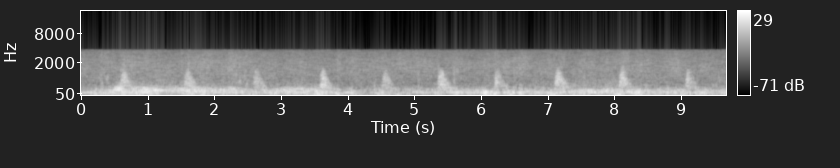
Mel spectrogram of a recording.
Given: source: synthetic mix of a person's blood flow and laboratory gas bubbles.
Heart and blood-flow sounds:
Doppler ultrasound of blood flow; subclavian vein
0.00-0.02 s: bubbles
0.29-0.46 s: bubbles
2.32-2.58 s: bubbles
4.40-4.45 s: bubbles
From the record:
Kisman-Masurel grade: 121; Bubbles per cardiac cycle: 1 to 2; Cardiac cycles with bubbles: 10 to 50%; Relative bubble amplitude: barely perceptible (0.100 to 0.250); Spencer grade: 2 (many but less than half of the cardiac periods contain bubble signals, singularly or in groups); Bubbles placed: anywhere in the cardiac cycle

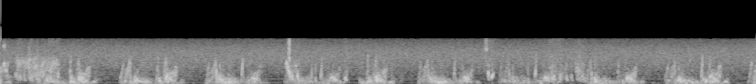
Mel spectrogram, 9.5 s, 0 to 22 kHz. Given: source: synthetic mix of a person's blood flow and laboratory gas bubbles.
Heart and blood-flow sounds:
Doppler ultrasound of blood flow; precordium
0.03-0.11 s: bubbles
0.18-0.77 s: bubbles
3.55-3.77 s: bubbles
4.29-4.38 s: bubbles
6.04-6.20 s: bubbles
6.85-7.36 s: bubbles
From the record:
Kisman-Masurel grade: 233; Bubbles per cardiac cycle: several, 3 to 8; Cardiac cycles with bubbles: 50 to 99%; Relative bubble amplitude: loud (0.450 to 0.775); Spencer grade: 3 (all of the cardiac periods contain showers or single bubble signals, but not dominating or overriding the cardiac motion signals); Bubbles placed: only in the low amplitude regions of the cardiac cycle

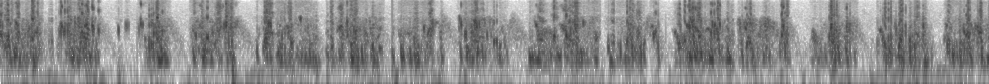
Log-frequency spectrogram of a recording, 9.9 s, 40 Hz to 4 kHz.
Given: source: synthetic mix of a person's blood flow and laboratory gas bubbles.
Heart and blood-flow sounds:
Doppler ultrasound of blood flow; subclavian vein
0.00-1.02 s: bubbles
1.15-1.30 s: bubbles
1.36-1.71 s: bubbles
1.89-2.40 s: bubbles
2.53-3.21 s: bubbles
3.25-3.84 s: bubbles
3.91-4.47 s: bubbles
4.57-5.09 s: bubbles
5.26-6.00 s: bubbles
6.04-6.62 s: bubbles
6.71-7.91 s: bubbles
8.09-8.59 s: bubbles
8.75-9.35 s: bubbles
9.42-9.89 s: bubbles
From the record:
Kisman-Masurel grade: 444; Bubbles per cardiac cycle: continuous sound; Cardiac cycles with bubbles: 100%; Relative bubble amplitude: maximal (0.775 to 0.999); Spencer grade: 4 (maximum detectable bubble signal sounding continuously throughout systole and diastole of every cardiac period, and overriding the amplitude of the normal cardiac signals); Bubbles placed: anywhere in the cardiac cycle

